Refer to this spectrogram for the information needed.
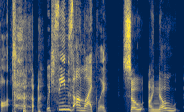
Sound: chuckles

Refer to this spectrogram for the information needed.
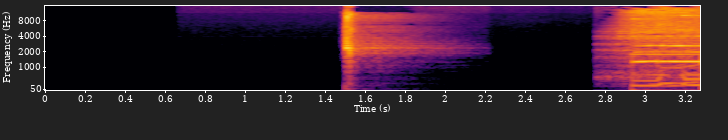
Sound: digitally-generated clap; grand music plays

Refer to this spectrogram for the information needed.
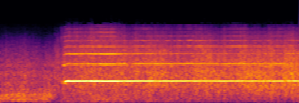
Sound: train whistle blows

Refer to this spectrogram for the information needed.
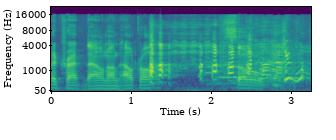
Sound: laughing

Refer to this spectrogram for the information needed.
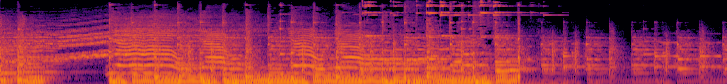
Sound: door chime jingles

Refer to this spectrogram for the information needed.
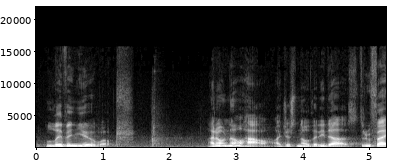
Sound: pss

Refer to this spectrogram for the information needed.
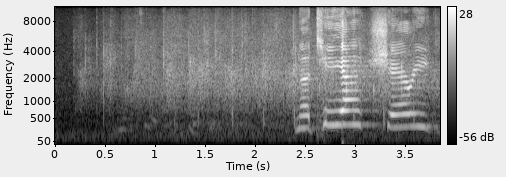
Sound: audience claps

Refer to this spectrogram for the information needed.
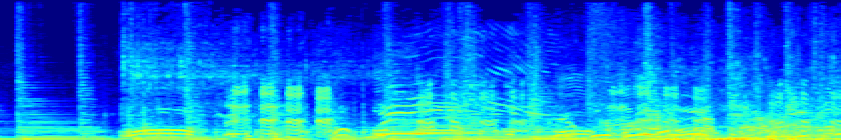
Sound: all laughing

